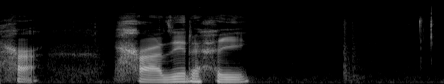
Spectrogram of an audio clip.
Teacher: হা গলার ভিতরে যাবে, কিন্তু কণ্ঠনালীর মাঝখান থেকে উচ্চারিত হবে।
